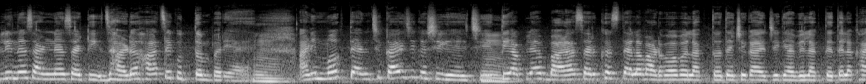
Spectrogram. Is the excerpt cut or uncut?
uncut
